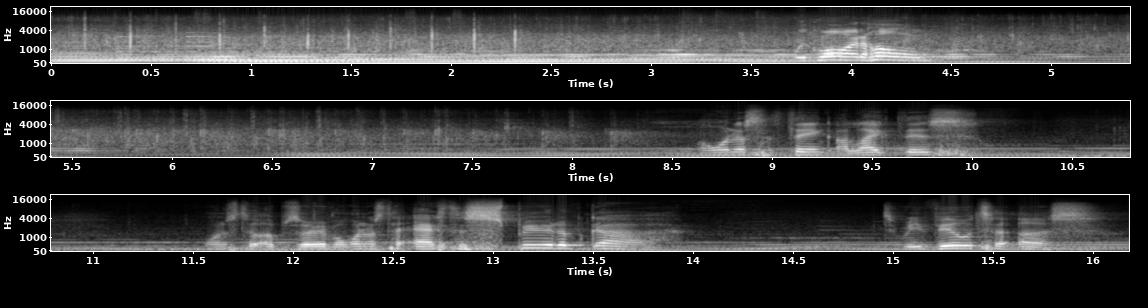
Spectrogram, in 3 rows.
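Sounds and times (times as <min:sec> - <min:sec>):
audience clapping hands: 0:00.0 - 0:09.0
speech: 0:03.7 - 0:04.5, 0:08.8 - 0:10.1, 0:11.6 - 0:14.0, 0:15.0 - 0:16.1.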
